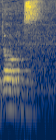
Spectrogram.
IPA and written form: dɒgz (dog's)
